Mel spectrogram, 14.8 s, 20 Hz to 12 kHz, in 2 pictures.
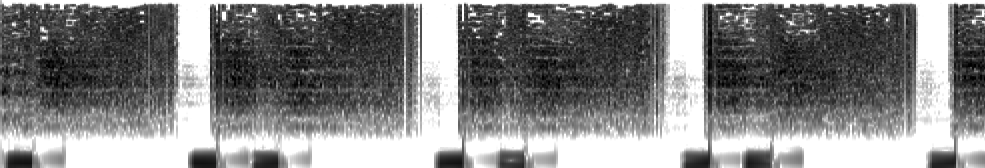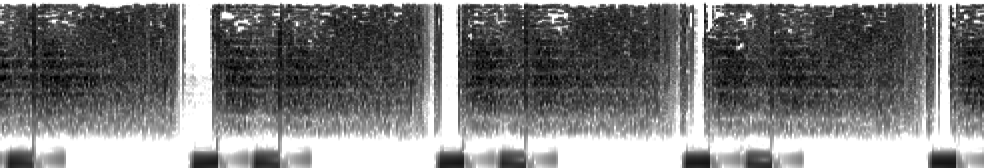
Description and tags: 130 bpm C Key 02
bass, synth, experimental, 130, loop, noise, bpm, processed, electro, rhythm, rhythmic, electronic, design, beat, lfo, distortion, quiet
